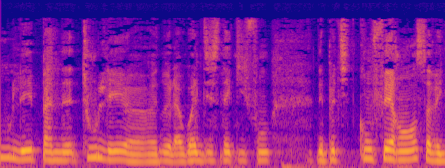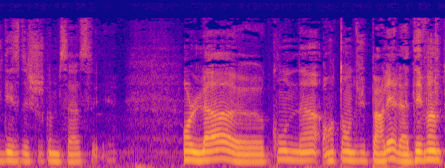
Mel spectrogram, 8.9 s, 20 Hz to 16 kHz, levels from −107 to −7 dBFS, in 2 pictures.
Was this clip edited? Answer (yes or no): yes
